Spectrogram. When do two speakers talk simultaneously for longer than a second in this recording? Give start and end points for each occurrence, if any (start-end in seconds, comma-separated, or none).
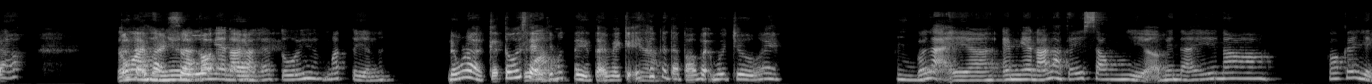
1.2-2.5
